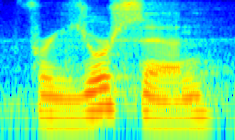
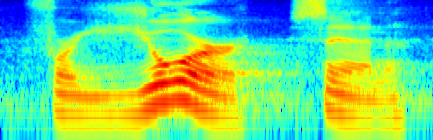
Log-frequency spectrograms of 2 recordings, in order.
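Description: First: "your" said quietly with a light lean; quiet stress on your. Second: "your" stretched very slowly and said louder; stress on your. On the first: Preacher quietly pointing at the listener's sin, stress on "your". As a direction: lay soft weight on "your" in "for your sin". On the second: Preacher hammering home whose sin it was, slow loud "your". Pointed repeat for contrast. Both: Acted.

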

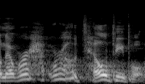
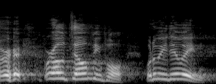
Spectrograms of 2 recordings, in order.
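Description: First: Laughing wife. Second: High, louder laughing repeat; louder, giddier repeat of the wife's line; laughing harder. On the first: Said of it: "That's what she said". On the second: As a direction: crack up on the punchline. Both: Retold or imitated.

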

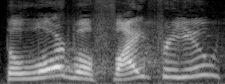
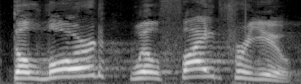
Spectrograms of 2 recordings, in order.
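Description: First: "The Lord will fight for you?" slow with a rising question tune; astonished repeat; incredulous question. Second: Slow, louder, higher declaration of "The Lord will fight for you"; weighty pulpit announcement; solemn proclamation. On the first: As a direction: ask it back in mock disbelief. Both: Shown as a demonstration. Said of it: "Wait a minute".

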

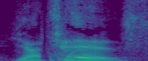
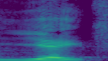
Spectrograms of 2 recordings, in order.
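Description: First: Yatez in two syllables, ya-TEZ; mispronounced surname. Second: Said in the usual way. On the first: Retold or imitated. Locals repeat his name back wrong, mispronouncing Yatez as ya-TEZ. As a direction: stretch Yatez into ya-TEZ, stress at the end. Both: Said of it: "how do you pronounce your name".

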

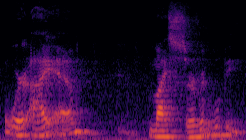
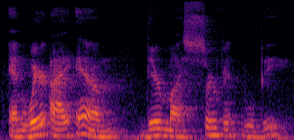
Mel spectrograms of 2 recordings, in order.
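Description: First: Where I am, my servant will be? asked slowly, rising on am and be; slow questioning echo. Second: And where I am, there my servant will be, slow with weight on where and there; slow emphatic reading. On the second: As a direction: read it slowly, lean on where and there. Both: Shown as a demonstration. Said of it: "Does that sound like proximity?".

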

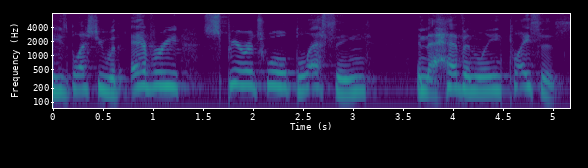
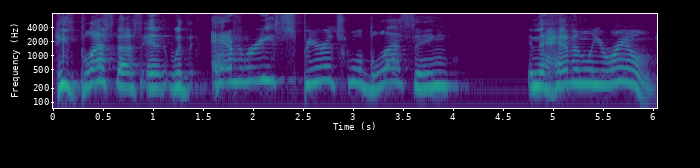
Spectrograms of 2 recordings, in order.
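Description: First: Said in the usual way. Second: Fired up. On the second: Shown as a demonstration. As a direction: proclaim it like great news. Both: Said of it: "Let's hear that again".

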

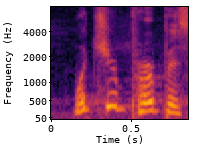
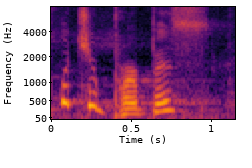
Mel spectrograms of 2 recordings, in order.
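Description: First: Repeated with a firm falling tune; falling insistent repeat. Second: Asked with a rising, searching tune; rising question. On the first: Pastor presses the church on its purpose, falling firmly. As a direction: press the question home, landing it hard. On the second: Pastor asks the church what's your purpose, rising. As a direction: pose it as a real question to the room. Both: Acted. Preacher repeats question to congregation.

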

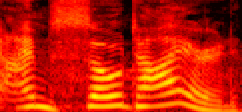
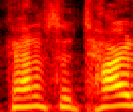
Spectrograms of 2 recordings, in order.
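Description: First: Slow, drawn-out I'm so tired; mock exhausted complaint, slow; weary sigh. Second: Said in the usual way. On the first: Shown as a demonstration. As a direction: let the tiredness drag every word. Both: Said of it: "several of those discussions lately".

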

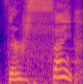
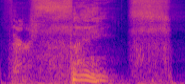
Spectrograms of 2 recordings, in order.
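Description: First: Said in the usual way. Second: Hushed whisper. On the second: Real, not acted. Repeated, first whispered.

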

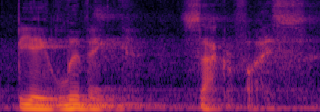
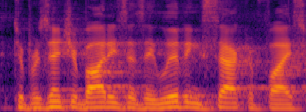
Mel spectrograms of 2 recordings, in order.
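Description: First: Be a living sacrifice fading into an unvoiced whispered sacrifice; hushed emphasis. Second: Said in the usual way. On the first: Real, not acted. Preacher to congregation, whispering sacrifice with hushed weight. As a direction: let sacrifice fall to a breath. Preacher drops voice on key phrase.

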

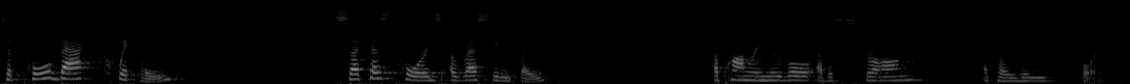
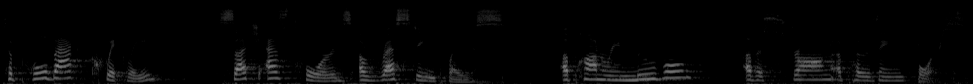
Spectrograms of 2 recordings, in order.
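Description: First: Slow repeated reading. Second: Slow deliberate reading. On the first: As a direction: repeat the definition slowly, with long pauses. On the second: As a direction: read the definition slowly, word by word. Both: Shown as a demonstration. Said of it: "I'll say that again".

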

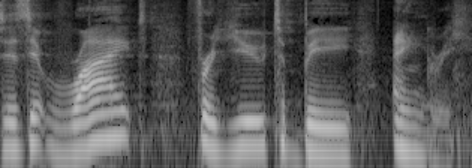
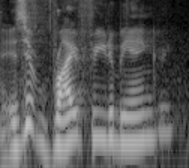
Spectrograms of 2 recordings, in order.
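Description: First: Slow, heavy rhetorical question; slow quoted question. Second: Faster, lighter read of the question; brisk repeat of the question; quick quoted question. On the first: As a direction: let the question hang slowly. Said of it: "and he goes". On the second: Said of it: "that's God's question to Jonah". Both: Shown as a demonstration.

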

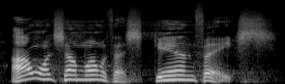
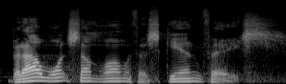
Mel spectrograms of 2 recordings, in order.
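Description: First: Put-on higher, slow pleading little boy; pleading child. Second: Said in the usual way. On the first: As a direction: plead slowly like a small child. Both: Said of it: "the little boy's reply was just precious".

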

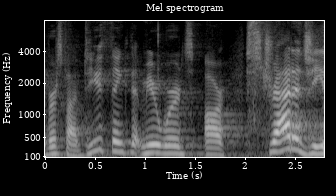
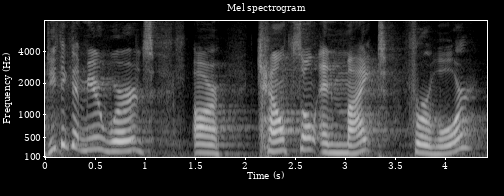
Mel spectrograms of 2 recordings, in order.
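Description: First: Said in the usual way. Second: «counsel» и «might» выделены, громче и выше; stress on counsel and might. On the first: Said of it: "look at those words again". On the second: Shown as a demonstration. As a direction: lean on counsel and might, louder. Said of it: "that same word for counsel".

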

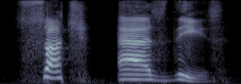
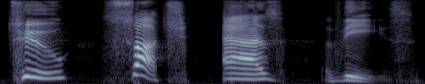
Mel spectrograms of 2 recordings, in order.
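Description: First: "such as these" said very slowly, every word weighted; stress the phrase. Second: Slowed way down on "to such as these", each word weighted; slow emphasis. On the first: Pastor telling note takers to highlight "such as these". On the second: Preacher drawing out "such as these" for the note takers. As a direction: lean on "such as these" slowly. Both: Shown as a demonstration.

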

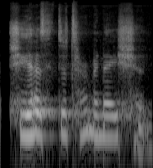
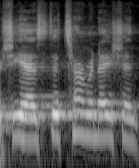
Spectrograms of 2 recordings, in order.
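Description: First: Soft, gentle imitation of a wife; uplifting wife. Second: Said in the usual way. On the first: Wife rewording his goat remark, soft and uplifting. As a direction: say it delicately, much softer. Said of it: "women always got the uplifting words".

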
